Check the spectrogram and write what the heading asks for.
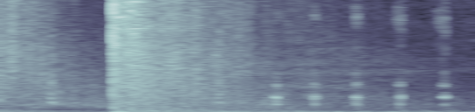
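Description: Loud, deep bangs: the fading tail of one at the start, then another about half a second in that rings on and slowly dies away. A few faint ticks follow near the end.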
